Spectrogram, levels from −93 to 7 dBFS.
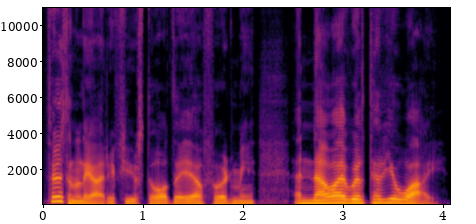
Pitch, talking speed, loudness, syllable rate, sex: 145 Hz, 205 wpm, -17 LUFS, 5.7 syllables/s, male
